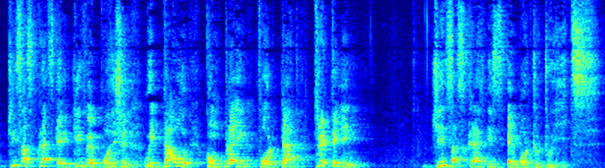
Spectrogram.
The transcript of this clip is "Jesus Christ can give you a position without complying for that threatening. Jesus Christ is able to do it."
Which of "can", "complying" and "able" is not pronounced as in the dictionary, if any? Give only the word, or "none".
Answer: none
